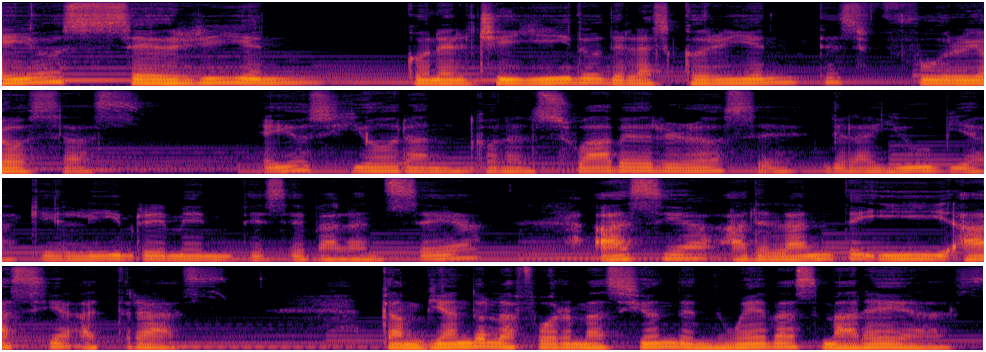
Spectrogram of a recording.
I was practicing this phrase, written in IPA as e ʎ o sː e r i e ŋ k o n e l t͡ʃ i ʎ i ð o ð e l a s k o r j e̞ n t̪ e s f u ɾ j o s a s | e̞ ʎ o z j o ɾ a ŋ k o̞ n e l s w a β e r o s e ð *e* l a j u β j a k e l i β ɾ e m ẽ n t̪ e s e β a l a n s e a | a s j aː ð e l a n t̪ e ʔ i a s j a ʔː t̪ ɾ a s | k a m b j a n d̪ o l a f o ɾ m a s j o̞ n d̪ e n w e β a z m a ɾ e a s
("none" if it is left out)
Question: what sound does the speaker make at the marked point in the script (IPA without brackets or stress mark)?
e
